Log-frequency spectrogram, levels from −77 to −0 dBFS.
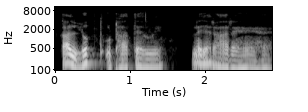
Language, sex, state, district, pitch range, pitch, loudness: Hindi, male, Uttar Pradesh, Hamirpur, 100-120 Hz, 110 Hz, -21 LUFS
